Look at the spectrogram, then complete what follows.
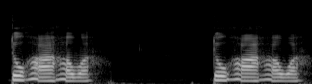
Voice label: "tohahvwv", Muscogee

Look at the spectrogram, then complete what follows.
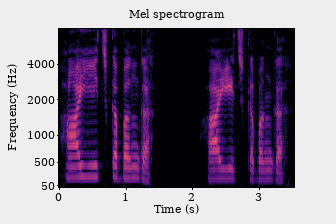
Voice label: "hayeckvpvnkv", muscogee

